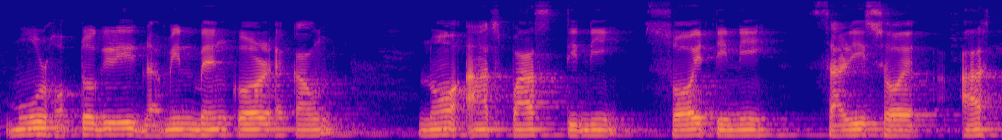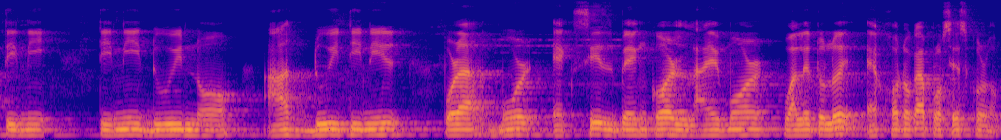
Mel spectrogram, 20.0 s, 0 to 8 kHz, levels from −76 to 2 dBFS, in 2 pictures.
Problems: echo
